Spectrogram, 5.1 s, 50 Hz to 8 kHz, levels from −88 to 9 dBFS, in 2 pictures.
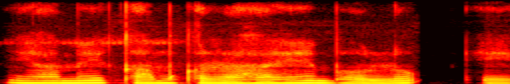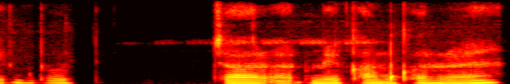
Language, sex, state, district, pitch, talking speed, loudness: Hindi, female, Arunachal Pradesh, Papum Pare, 185 Hz, 190 wpm, -19 LUFS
